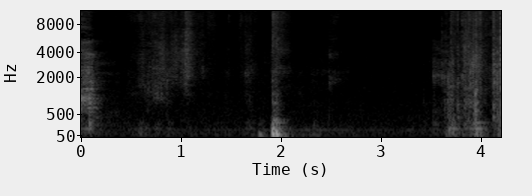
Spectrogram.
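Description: Tarot cards being handled: a single sharp tap about two seconds in, then a quick run of card shuffling starting near the end.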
